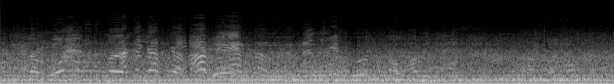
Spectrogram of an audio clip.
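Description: Indistinct chatter of several people talking at once, with no clear words, over a steady low rumble.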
